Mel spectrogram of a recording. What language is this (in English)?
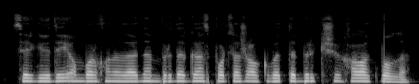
Uzbek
